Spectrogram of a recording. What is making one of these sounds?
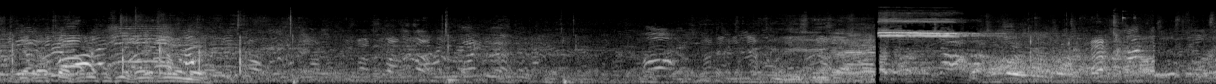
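Male footballers shout to each other across an open pitch.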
